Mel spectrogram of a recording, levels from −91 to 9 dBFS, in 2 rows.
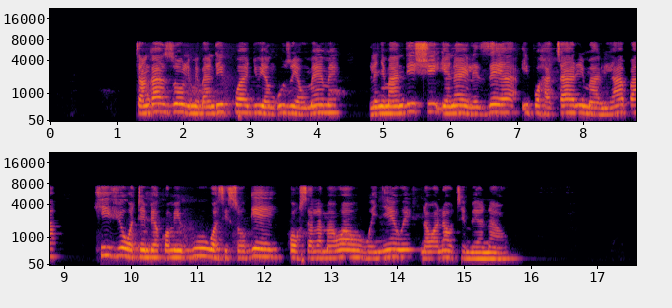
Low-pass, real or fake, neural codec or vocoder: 7.2 kHz; real; none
